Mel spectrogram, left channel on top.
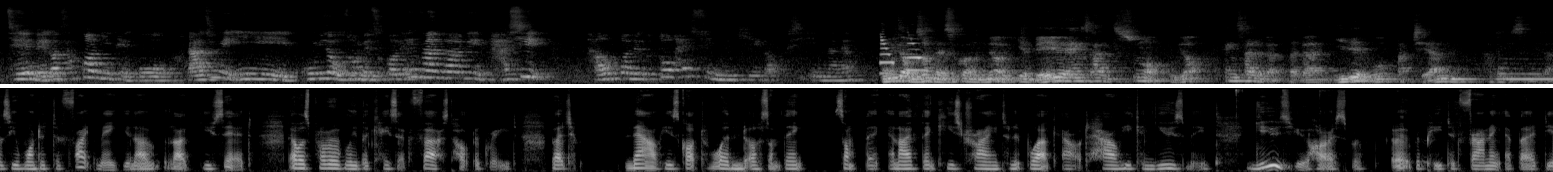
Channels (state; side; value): different; both; correlation 0.00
